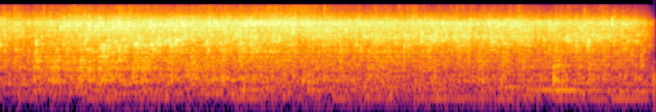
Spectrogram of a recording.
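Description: Paper-wrapped chicken frying in a pan of hot oil, a loud, steady crackling sizzle that holds without a break, with faint stirring noises underneath.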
